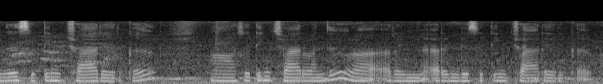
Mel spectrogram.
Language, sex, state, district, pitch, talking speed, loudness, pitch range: Tamil, female, Tamil Nadu, Chennai, 160 Hz, 120 wpm, -21 LUFS, 155-175 Hz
